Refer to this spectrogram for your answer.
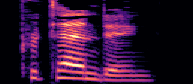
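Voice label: "pretending", British English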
